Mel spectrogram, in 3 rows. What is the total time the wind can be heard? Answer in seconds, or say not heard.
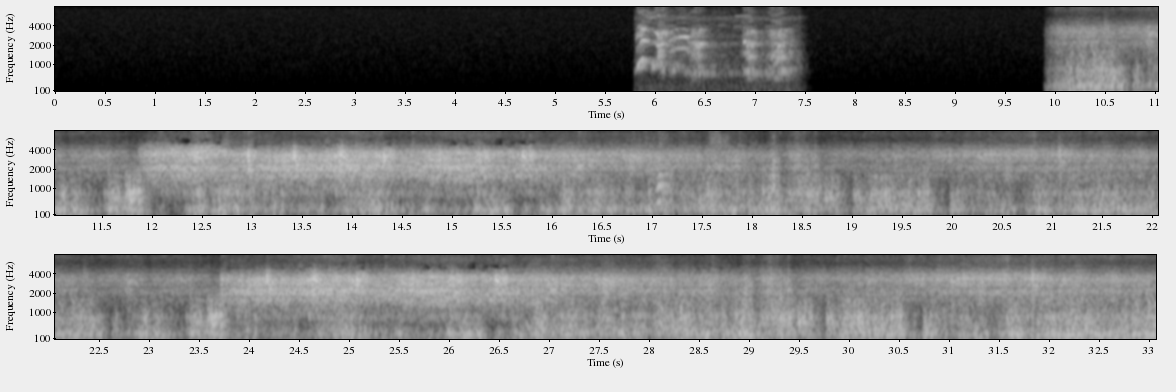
23 s.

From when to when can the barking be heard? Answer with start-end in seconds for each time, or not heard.
5.8-7.5, 16.9-18.2, 26.6-28.3.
